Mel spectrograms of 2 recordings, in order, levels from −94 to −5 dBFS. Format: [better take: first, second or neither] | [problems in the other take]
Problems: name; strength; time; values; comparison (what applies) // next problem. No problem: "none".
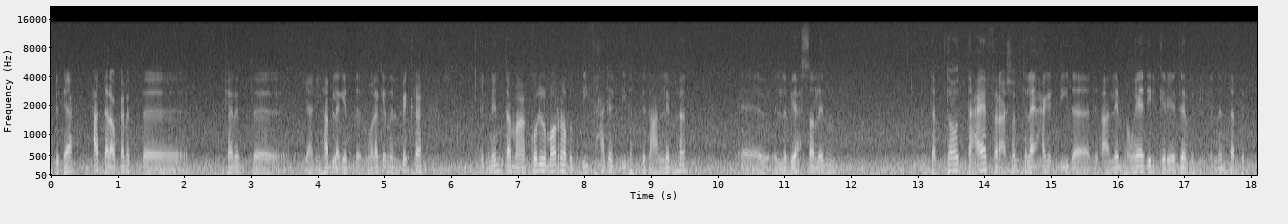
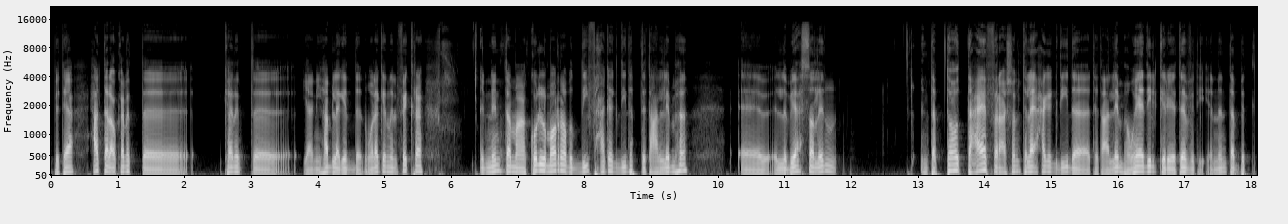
second | hiss; loud; throughout; 6 dB below the speech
